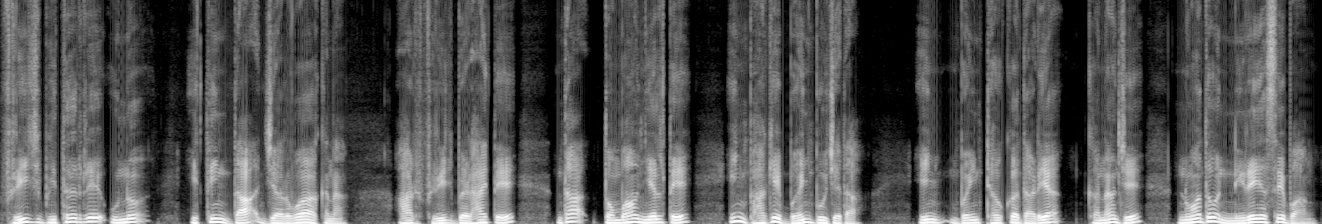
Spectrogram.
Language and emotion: Santali, fearful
